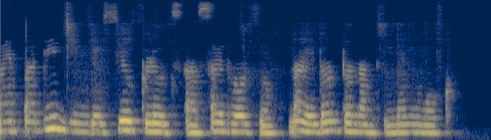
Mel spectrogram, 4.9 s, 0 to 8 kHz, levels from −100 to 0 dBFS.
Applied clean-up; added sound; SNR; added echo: neural mask model DeepFilterNet 3.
